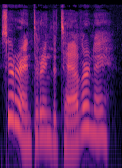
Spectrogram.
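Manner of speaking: clumsy, bad put-on Irish accent. During a dress rehearsal, a player tries out a character's bad Irish accent. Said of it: "It's my Irish".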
